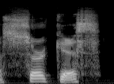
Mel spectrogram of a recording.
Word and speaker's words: circus: You have a soft C at the beginning, S, and a hard C in the middle, C, circus.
